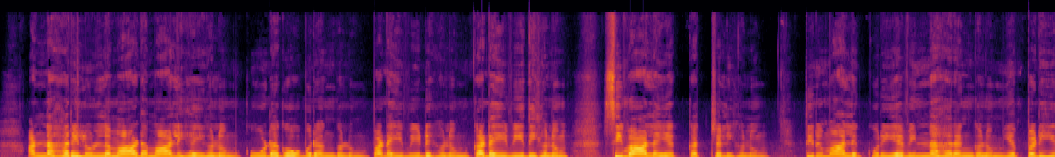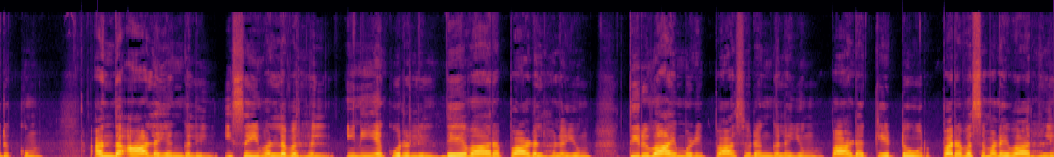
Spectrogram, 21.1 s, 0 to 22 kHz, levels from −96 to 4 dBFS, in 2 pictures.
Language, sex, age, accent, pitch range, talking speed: Tamil, female, 20-39, native, 215-270 Hz, 75 wpm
